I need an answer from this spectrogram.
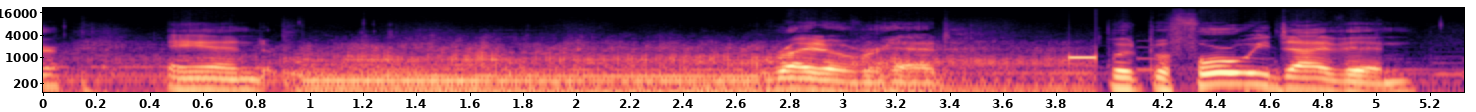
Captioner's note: plane sounds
